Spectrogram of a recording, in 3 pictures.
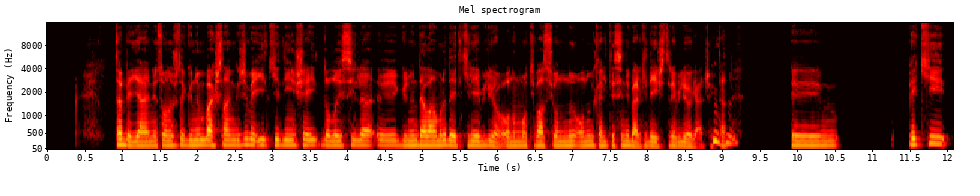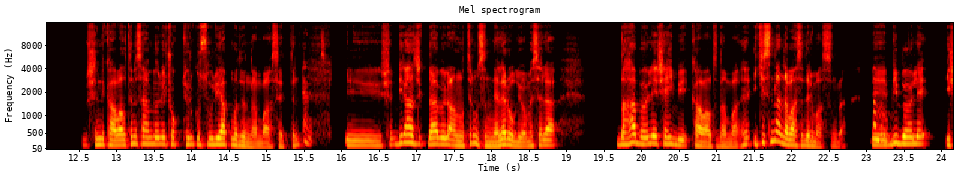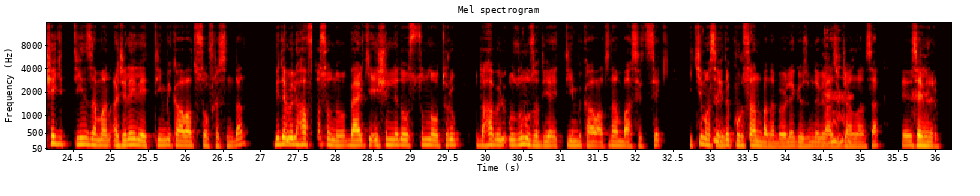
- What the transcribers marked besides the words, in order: other background noise; other noise; chuckle
- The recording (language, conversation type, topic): Turkish, podcast, Kahvaltı senin için nasıl bir ritüel, anlatır mısın?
